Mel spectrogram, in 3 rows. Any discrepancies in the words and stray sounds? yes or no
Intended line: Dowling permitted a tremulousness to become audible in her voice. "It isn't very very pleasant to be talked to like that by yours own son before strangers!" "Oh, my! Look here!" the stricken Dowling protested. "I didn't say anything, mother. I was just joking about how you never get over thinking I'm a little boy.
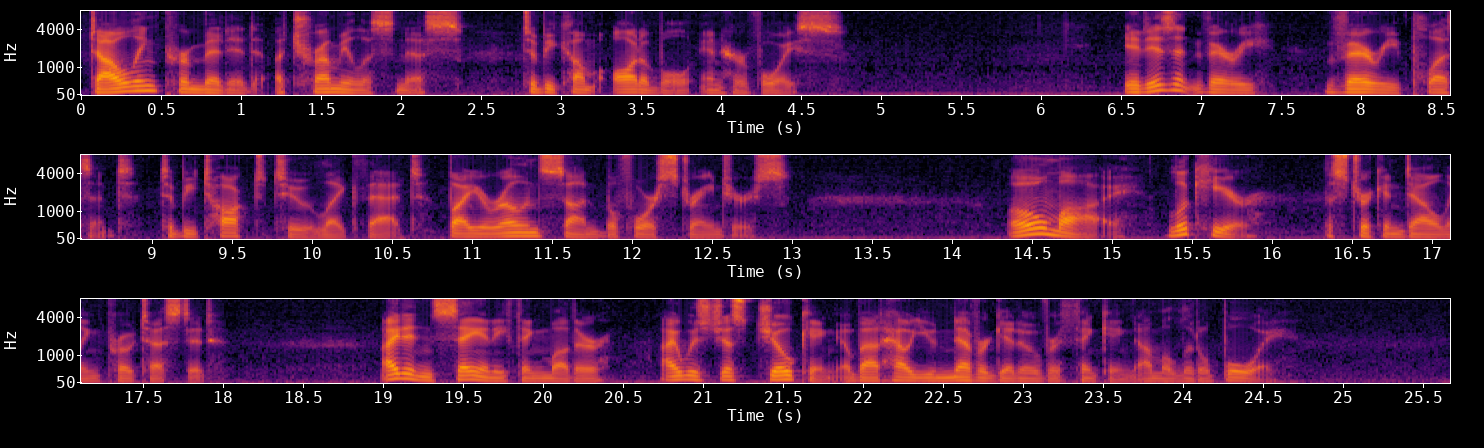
yes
